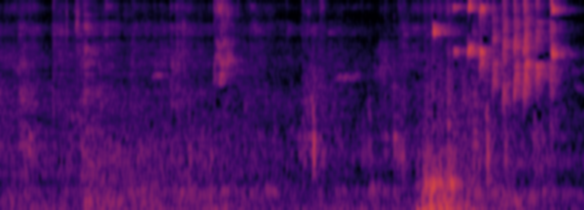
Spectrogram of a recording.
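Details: Fischer's lovebird of the parblue violet colour form, beside a pastel green opaline bird, in the morning: after quiet scratching, a quick run of sharp, high, squeaky chirps in the last second, repeated several times per second.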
